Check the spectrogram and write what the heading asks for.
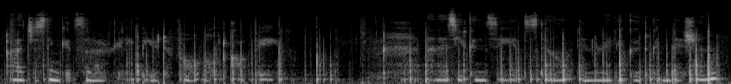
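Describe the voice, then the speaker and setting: A woman whispering softly and gently in an unvoiced ASMR ramble, chatting casually to her viewers. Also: mid-range voice, steady tone, moderate pace, rough recording. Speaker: ASMR video creator.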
